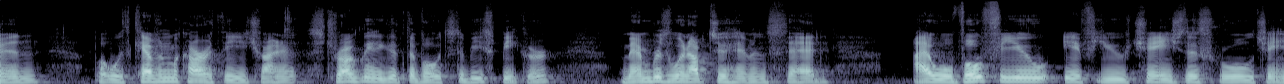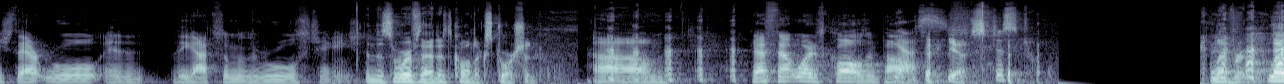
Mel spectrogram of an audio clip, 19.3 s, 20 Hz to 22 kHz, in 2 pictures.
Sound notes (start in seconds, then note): 14.0 laugh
